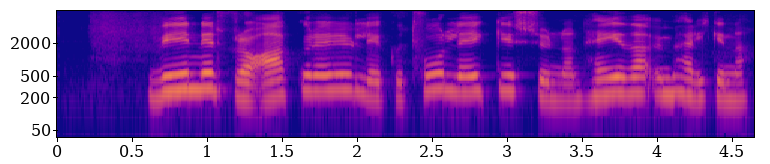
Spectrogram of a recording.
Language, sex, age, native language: Icelandic, female, 40-49, Icelandic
